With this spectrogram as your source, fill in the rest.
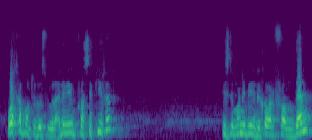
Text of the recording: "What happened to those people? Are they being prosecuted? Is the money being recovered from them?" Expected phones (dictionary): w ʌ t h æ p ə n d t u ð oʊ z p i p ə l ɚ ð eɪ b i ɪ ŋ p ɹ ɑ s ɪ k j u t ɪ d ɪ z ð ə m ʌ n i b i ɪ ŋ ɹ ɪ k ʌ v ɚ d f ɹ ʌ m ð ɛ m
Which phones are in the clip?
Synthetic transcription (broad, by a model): w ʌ t h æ p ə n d t u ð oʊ s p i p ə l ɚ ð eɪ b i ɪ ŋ p ɹ ɑ s ɪ k j u t ɪ d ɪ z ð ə m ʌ n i b i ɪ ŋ ɹ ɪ k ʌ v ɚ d f ɹ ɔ m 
